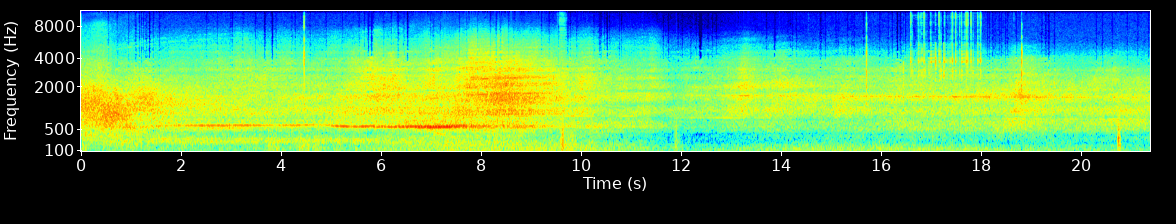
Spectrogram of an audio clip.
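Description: Airbus A320neo's Pratt & Whitney PW1100G geared turbofan engines running as the jet rolls along the runway. A steady whine is loudest about seven seconds in and then fades as the aircraft moves away.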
